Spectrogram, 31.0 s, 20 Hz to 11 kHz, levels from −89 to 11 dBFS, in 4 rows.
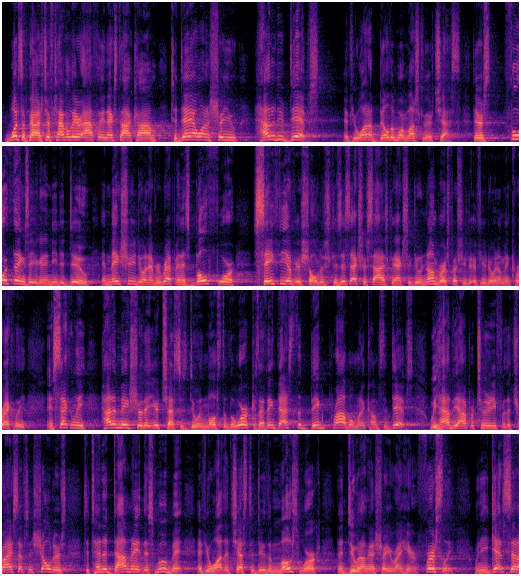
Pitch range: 170-220 Hz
